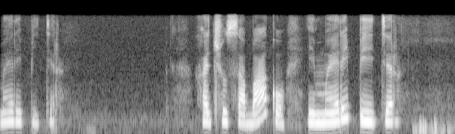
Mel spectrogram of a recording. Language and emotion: Russian, positive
